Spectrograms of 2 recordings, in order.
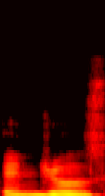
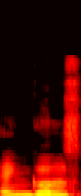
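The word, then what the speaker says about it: angels: एंजल्स है ठीक है एंजल्स पढ़ेंगे इसे एंगल की स्पेलिंग होती है ना तो उसमें भी कंफ्यूजन रहता है ए एन जी एल ई रहता है तो यह एंगल्स नहीं पढ़ेंगे एंजल पढ़ेंगे दो द एंजल्स वर वेरी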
